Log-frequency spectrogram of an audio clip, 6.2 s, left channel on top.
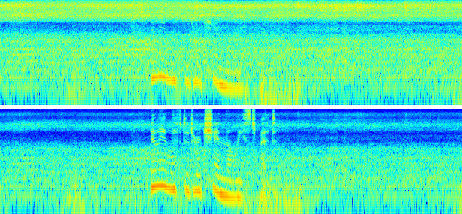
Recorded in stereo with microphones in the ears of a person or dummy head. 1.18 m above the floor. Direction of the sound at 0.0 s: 70° left (ahead or behind).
